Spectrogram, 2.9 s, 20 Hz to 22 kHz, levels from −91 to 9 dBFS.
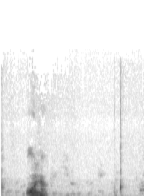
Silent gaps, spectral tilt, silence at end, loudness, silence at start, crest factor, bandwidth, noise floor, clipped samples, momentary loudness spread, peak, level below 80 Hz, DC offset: none; -7 dB/octave; 0.45 s; -23 LUFS; 0.05 s; 20 dB; 15 kHz; -62 dBFS; under 0.1%; 19 LU; -8 dBFS; -70 dBFS; under 0.1%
